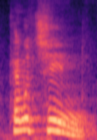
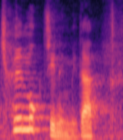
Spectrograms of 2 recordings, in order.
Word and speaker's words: 테무친: 테무친, 칭기스칸의 이름이고요. 칭기스칸은 위대한 칸은 지도자니까 위대한 지도자라는 뜻이고요. 본명은 테무친. 우리식으로 발음하면 철목진입니다.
